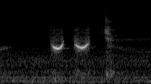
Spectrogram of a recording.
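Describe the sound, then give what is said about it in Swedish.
A small bird gives two short, high, clear whistled notes in quick succession, followed by a faint brief chirp, heard fairly close against a quiet background with no talking. “Nej, det skulle vara en, en taljoks.”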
